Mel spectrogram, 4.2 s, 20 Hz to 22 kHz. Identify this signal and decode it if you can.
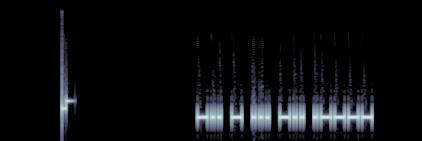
Morse code, heard as a keyed tone, about 34 wpm, 700 Hz. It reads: DTSD1
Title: Five Challenging Letter-Number Combinations 35wpm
